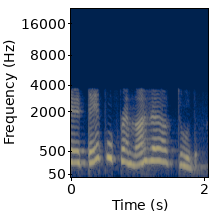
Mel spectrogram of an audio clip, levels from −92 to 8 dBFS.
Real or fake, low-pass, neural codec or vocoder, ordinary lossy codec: fake; 3.6 kHz; codec, 16 kHz, 0.5 kbps, X-Codec, HuBERT features, trained on general audio; none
